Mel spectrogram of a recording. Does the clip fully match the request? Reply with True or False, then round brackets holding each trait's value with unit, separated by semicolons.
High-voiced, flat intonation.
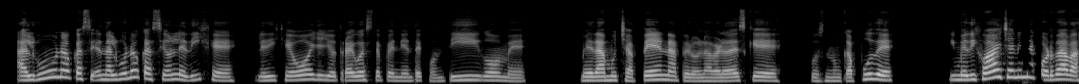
False (195 Hz; 4.0 semitones)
